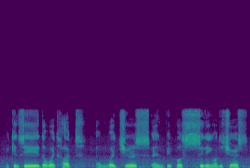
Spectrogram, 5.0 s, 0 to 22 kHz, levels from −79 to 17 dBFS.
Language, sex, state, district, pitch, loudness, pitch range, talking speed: English, male, Nagaland, Dimapur, 125 Hz, -15 LUFS, 115-130 Hz, 180 wpm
